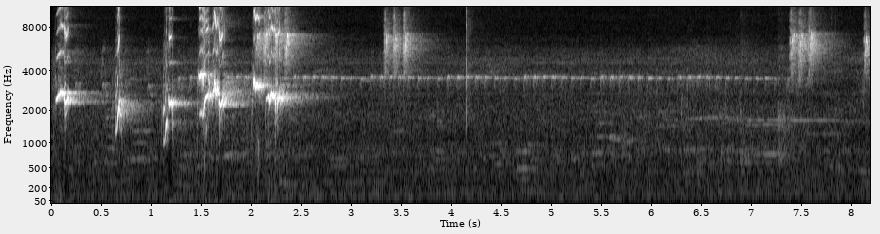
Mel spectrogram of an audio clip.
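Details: Greater green leafbird in a cage kept over a pond: a lively run of five loud, sharp whistled notes with falling slurs, then quieter high chips and a brief buzzy phrase near the end.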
